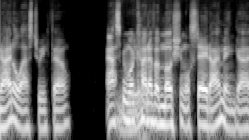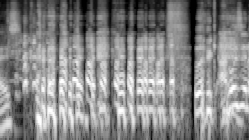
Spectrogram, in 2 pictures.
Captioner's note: laughter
